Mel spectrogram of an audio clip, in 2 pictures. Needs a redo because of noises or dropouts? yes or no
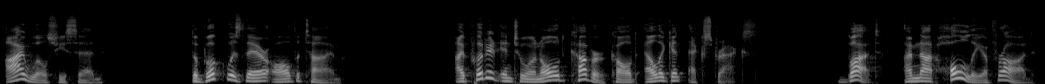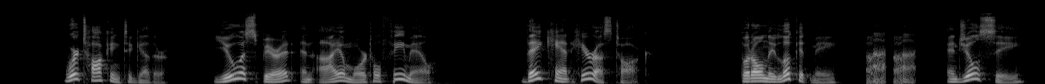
yes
